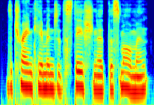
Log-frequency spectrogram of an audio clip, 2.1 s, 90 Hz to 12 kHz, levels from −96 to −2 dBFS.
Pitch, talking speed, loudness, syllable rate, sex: 195 Hz, 260 wpm, -16 LUFS, 6.5 syllables/s, female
